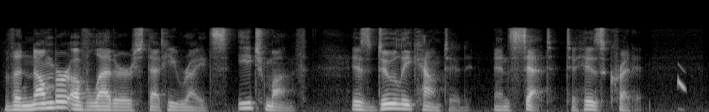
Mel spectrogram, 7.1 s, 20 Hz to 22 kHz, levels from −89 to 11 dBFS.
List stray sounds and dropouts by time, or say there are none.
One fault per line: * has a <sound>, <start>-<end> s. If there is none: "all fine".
* has a chirp, 6.8-6.9 s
